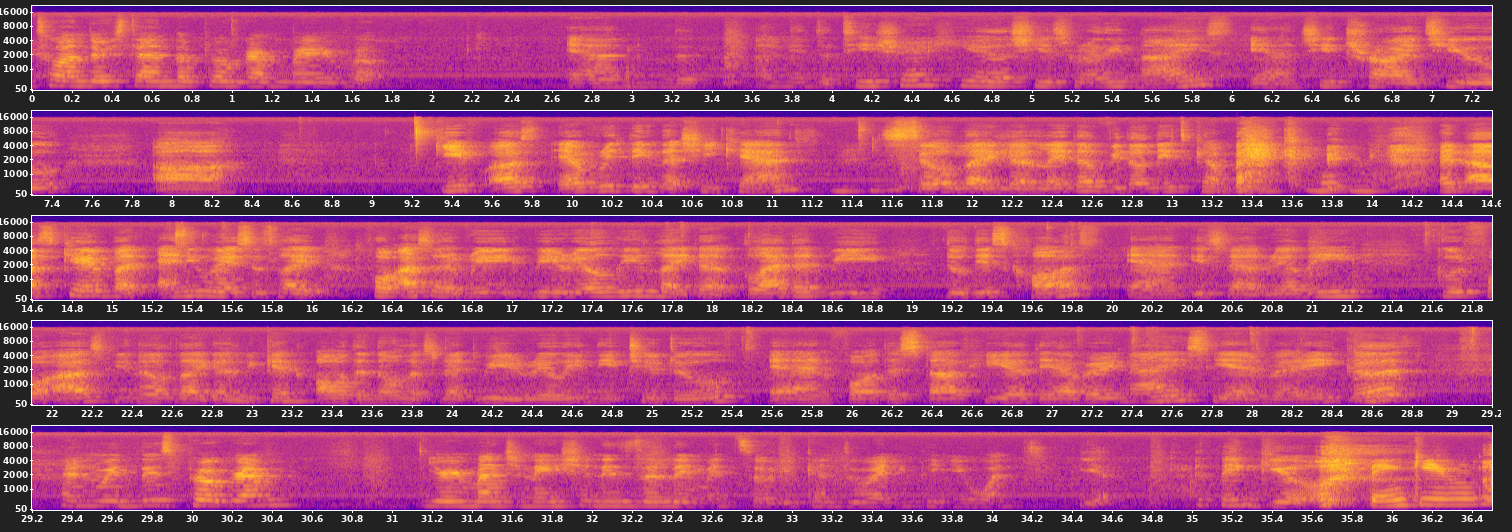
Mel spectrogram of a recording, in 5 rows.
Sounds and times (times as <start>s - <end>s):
Female speech, woman speaking: 0.0s - 1.8s, 2.7s - 8.4s, 9.2s - 30.6s, 31.2s - 36.5s.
